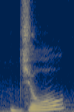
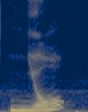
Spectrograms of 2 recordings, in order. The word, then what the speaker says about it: 女: Alors, en onyomi, on lit jo, nyo ou nyo. En kunyomi, on lit onna ou me.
